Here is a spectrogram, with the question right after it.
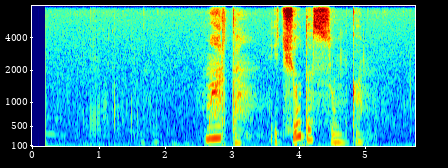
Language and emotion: Russian, sad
